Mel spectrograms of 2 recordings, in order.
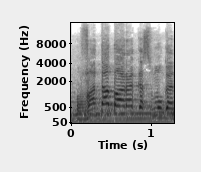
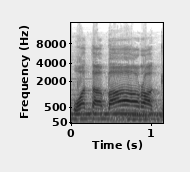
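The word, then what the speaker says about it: تبارك اسمك: हरकात के बराबर है ये वता बारा कस्म का नहीं है वता कस्मुका कस्म का वताला जद्दू का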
